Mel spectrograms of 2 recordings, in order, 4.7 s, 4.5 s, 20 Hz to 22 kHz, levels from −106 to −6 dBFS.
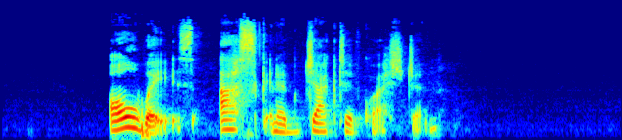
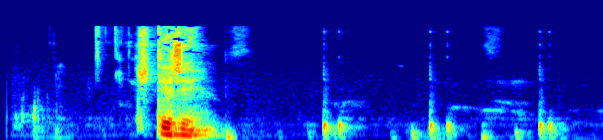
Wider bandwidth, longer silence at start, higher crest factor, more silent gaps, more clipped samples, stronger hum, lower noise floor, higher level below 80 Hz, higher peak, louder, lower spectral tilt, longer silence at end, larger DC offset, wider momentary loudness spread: first, 13 kHz vs 11.5 kHz; second, 0.85 s vs 1.05 s; about the same, 22 dB vs 26 dB; neither; neither; neither; first, -88 dBFS vs -78 dBFS; second, -74 dBFS vs -58 dBFS; second, -8 dBFS vs -2 dBFS; second, -26 LUFS vs -20 LUFS; about the same, -4.5 dB/octave vs -5 dB/octave; first, 1.4 s vs 1.25 s; neither; second, 20 LU vs 29 LU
